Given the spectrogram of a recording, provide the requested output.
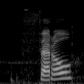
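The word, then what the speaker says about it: Fettel: We are still trying to find Fettle. Yeah, because it rhymes with kettle.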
